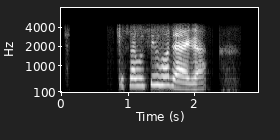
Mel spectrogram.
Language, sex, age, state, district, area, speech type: Hindi, female, 45-60, Uttar Pradesh, Hardoi, rural, conversation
